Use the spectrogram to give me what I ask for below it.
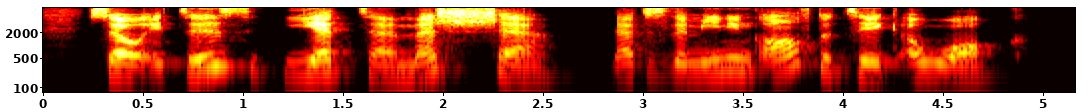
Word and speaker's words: يتمشى: And notice that the last ya, the ending ya of this word is pronounced as alif, and that's because of the fatha appearing on the previous letter sheen.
